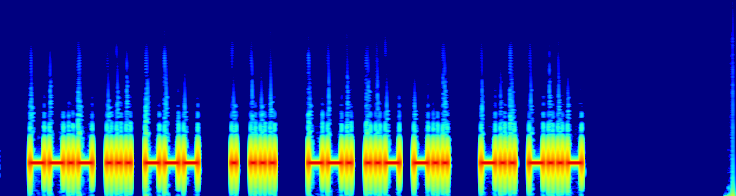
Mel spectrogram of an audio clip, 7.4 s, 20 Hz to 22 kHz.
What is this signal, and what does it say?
Morse code, heard as a keyed tone, about 24 wpm, 700 Hz. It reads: QSO ES GUD DX
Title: Speed-Racing Common QSO Phrases - 25wpm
